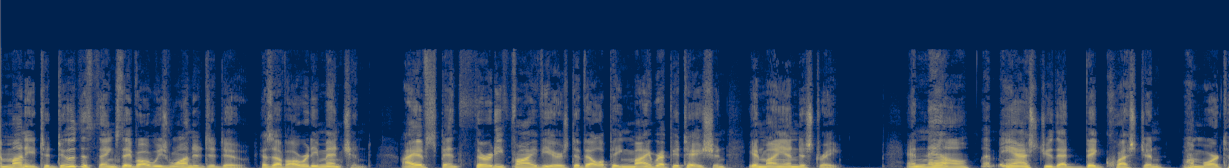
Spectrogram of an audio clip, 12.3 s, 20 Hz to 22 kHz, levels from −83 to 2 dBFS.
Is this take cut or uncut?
cut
